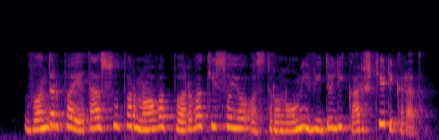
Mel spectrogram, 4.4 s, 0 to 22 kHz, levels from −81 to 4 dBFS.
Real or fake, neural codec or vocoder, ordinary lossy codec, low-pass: real; none; MP3, 48 kbps; 5.4 kHz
